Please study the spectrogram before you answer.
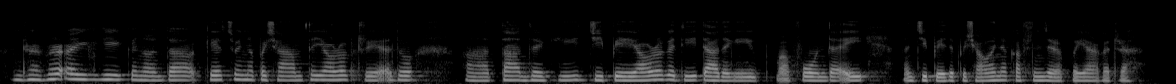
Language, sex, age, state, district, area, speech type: Manipuri, female, 45-60, Manipur, Bishnupur, rural, spontaneous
